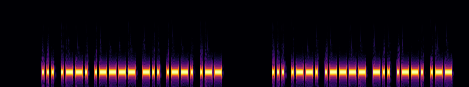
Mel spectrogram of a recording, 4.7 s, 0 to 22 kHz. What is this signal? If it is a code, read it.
Morse code, heard as a keyed tone, about 50 wpm, 700 Hz. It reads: SP1DPW SP1DPW
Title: DXCC-100 Call Signs - 6 Characters - Repeated 2x - 50wpm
